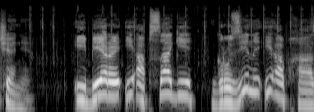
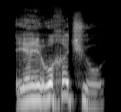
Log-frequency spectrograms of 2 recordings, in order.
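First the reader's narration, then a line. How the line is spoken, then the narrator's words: Almost moaning. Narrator (Russian): Почти простонал Сигурд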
